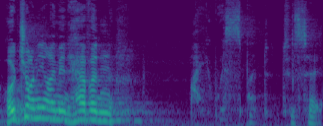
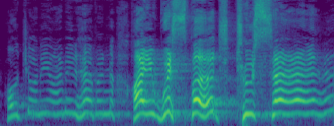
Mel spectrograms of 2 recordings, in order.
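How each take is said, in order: First: It is said quietly. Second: It is said loudly.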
